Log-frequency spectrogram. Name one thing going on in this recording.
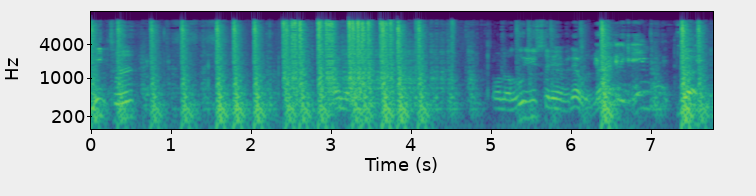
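A gun fires in rapid bursts.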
